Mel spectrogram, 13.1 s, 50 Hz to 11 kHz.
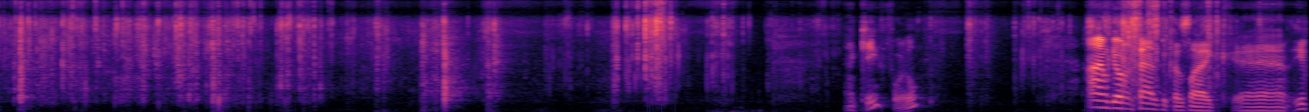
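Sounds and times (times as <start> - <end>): wrappers crinkling and tearing: 0.0 - 8.6, 9.4 - 13.0.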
